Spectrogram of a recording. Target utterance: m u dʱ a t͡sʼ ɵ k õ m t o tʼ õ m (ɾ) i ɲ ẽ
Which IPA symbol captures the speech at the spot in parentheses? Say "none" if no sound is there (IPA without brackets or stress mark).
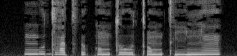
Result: tʼ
